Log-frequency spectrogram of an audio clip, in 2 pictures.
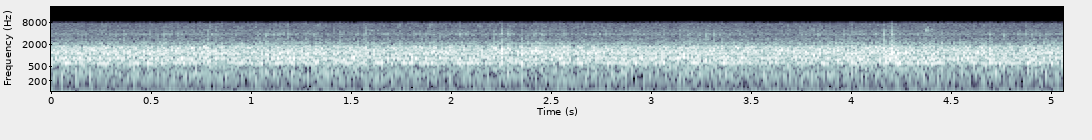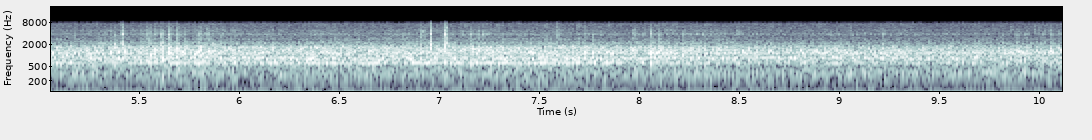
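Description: Steady road noise of a vehicle driving at cruising speed, heard from inside the cabin: engine and tyre noise running evenly, with two faint clicks partway through.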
